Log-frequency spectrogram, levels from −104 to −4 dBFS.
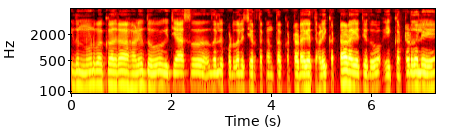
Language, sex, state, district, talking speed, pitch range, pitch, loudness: Kannada, male, Karnataka, Bijapur, 115 wpm, 125-140 Hz, 135 Hz, -23 LUFS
